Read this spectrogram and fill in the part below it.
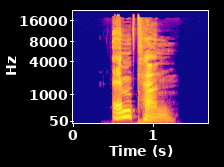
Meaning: dative plural of Amt
- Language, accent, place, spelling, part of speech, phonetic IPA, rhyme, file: German, Germany, Berlin, Ämtern, noun, [ˈɛmtɐn], -ɛmtɐn, De-Ämtern.ogg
